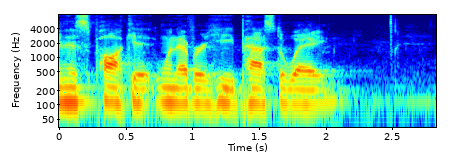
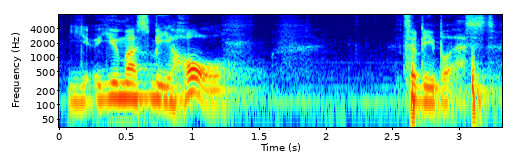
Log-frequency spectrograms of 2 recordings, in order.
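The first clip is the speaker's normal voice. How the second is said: normal talking voice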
